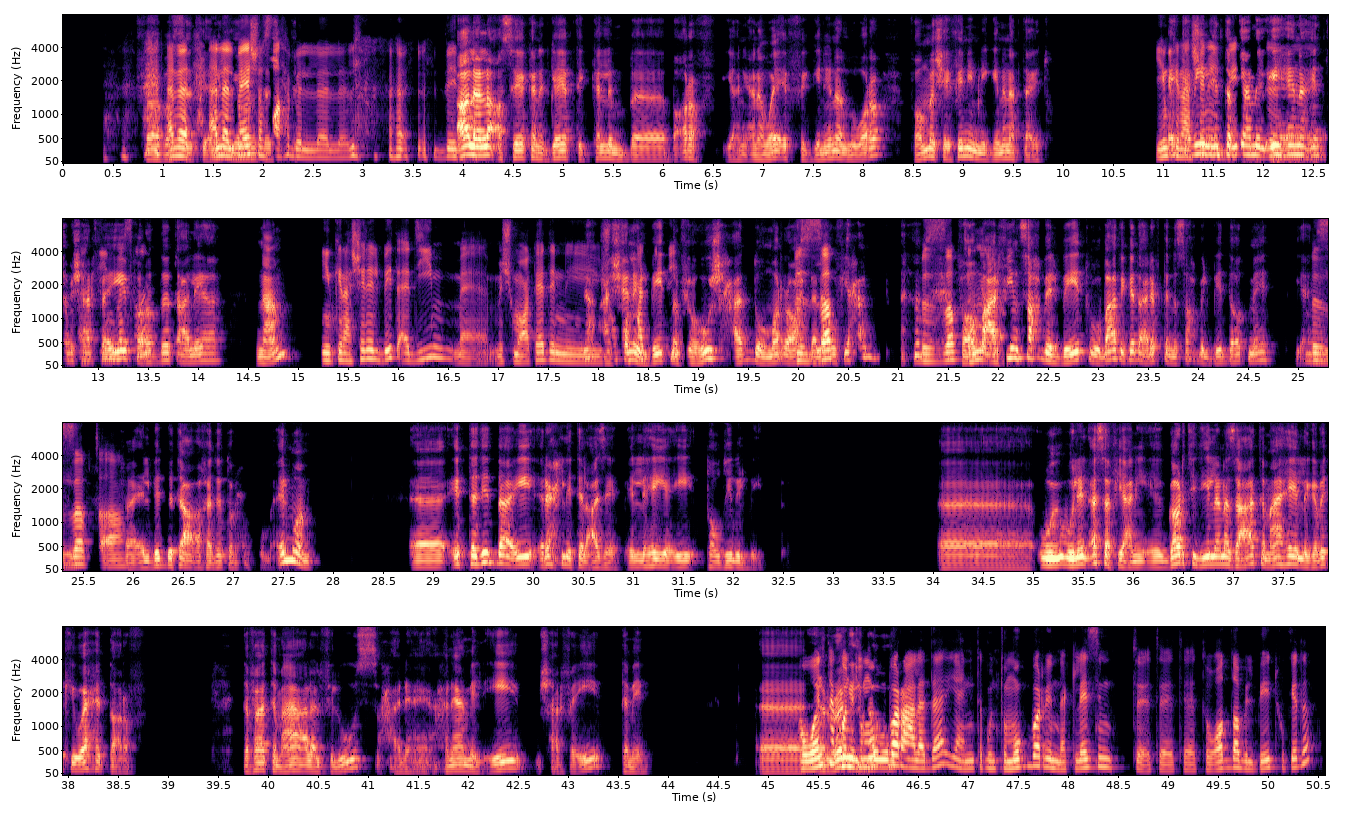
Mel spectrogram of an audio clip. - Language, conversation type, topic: Arabic, podcast, احكيلي عن موقف حسّيت إنك خسرته، وفي الآخر طلع في صالحك إزاي؟
- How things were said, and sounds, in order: laugh; laugh; tapping; chuckle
